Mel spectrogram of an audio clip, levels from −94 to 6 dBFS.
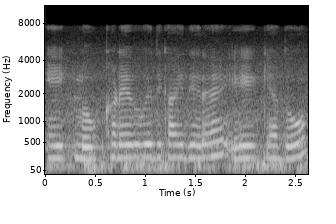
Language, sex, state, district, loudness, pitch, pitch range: Hindi, female, Uttar Pradesh, Hamirpur, -19 LUFS, 225 Hz, 215-230 Hz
